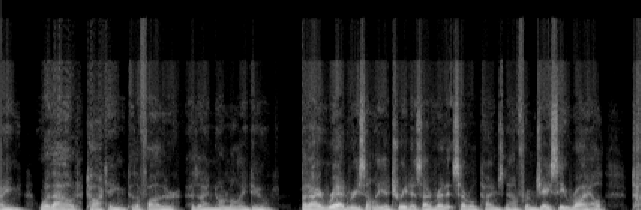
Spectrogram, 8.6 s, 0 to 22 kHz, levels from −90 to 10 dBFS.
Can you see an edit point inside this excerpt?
yes; 3 cuts; at 1.1 s, 2.4 s, 3.9 s

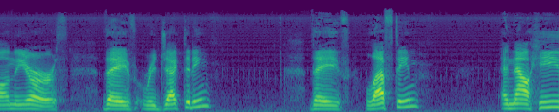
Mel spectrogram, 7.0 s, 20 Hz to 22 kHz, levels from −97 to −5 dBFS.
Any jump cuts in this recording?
no; 0 cuts

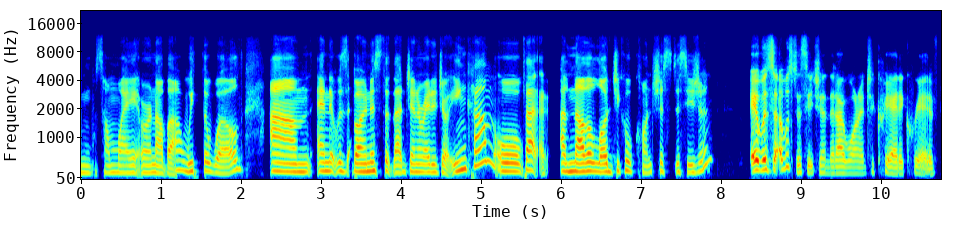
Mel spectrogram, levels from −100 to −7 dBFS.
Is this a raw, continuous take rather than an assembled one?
no; 3 cuts; at 3.4 s, 5.5 s, 8.9 s

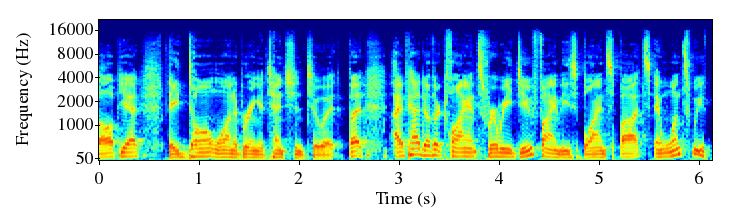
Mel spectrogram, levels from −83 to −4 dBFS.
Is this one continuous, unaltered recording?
yes; 0 cuts

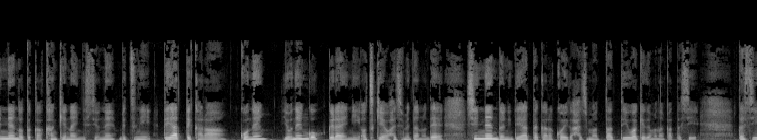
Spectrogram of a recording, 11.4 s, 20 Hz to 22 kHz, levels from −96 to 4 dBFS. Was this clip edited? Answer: yes; 3 cuts; at 2.4 s, 3.5 s, 4.2 s

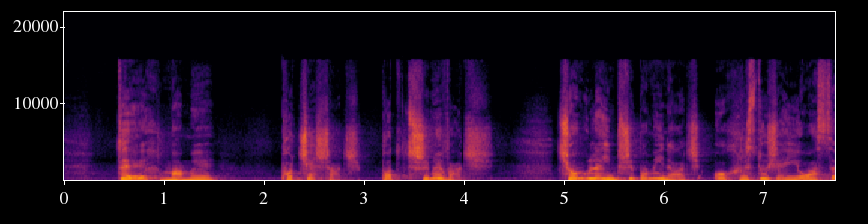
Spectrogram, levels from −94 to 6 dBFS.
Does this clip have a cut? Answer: no; 0 cuts

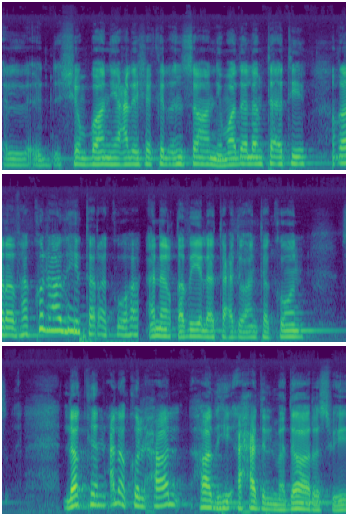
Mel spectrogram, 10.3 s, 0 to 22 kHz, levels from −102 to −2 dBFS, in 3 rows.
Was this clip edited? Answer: yes; 3 cuts; at 3.3 s, 4.2 s, 4.8 s

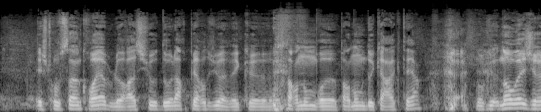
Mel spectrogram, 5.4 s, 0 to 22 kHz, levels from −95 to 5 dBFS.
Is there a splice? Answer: no; 0 cuts

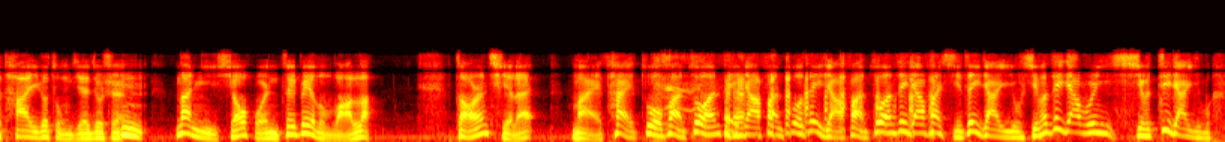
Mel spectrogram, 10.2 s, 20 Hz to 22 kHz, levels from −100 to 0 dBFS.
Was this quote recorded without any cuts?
yes; 0 cuts

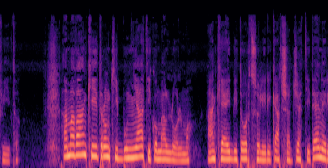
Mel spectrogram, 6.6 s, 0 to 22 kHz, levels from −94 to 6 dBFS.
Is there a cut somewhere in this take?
no; 0 cuts

